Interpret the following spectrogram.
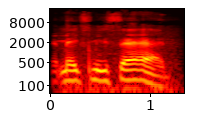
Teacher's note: And you don't tense your a vowel in words like sad.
